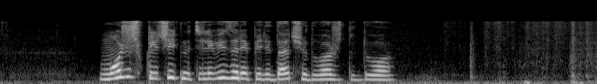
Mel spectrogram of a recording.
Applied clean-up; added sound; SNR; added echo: none; none; none; none.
